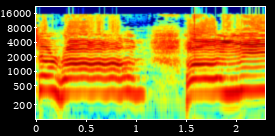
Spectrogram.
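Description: A woman singing alone without accompaniment, holding a note with vibrato. She takes a breath a little past halfway, then slides up into a long held note.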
